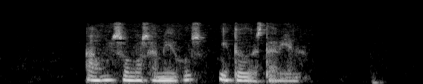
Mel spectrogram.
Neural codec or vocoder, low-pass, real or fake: none; 7.2 kHz; real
